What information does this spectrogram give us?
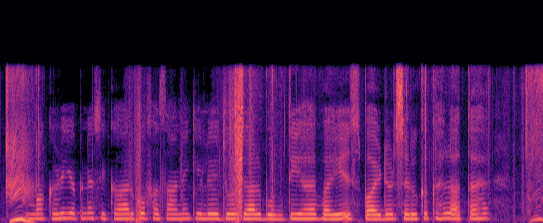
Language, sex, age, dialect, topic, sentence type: Hindi, female, 18-24, Kanauji Braj Bhasha, agriculture, statement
